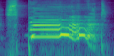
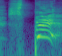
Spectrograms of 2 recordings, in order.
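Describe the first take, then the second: First: High, drawn-out mock yell; big movie quote. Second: High mock movie yell; movie quote. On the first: Quizzing viewers on a movie, exaggerated high cry. Repeats movie line, bigger. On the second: Quizzing viewers on a movie, high quoted cry. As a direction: toss out a high-pitched movie line.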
